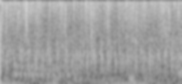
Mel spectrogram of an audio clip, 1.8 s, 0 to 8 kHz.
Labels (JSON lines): {"label": "biophony, rattle", "recorder": "SoundTrap 500"}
